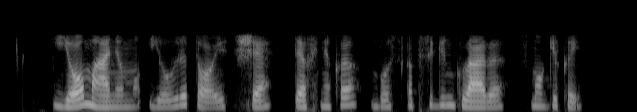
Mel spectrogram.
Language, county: Lithuanian, Vilnius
